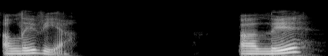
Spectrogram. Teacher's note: You can hear a little E on that I towards the end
